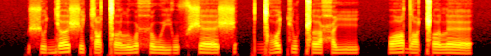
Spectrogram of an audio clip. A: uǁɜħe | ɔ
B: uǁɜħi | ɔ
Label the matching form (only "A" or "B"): B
